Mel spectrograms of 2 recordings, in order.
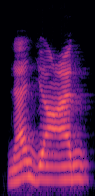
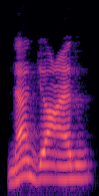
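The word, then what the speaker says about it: نَجْعَل: Cara membacanya adalah dengan memantulkan lafaz huruf-huruf tersebut secara ringan dan lemah. Secara ringan dan lemah. Perhatikan contohnya. Jim yang di tengah. Naj'al. Naj'al.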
